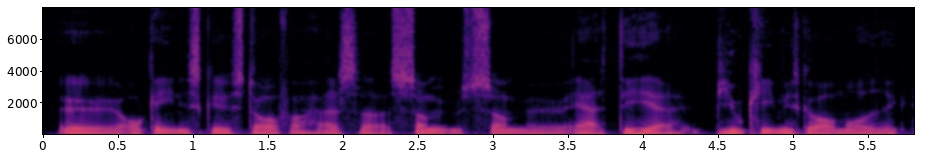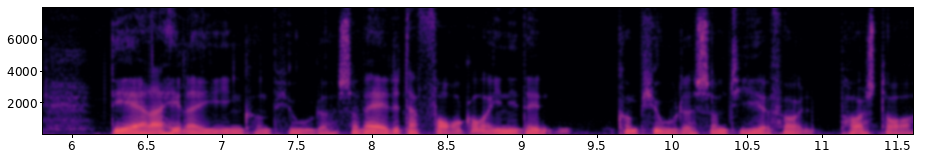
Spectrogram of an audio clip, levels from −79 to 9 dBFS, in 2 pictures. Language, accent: Danish, native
